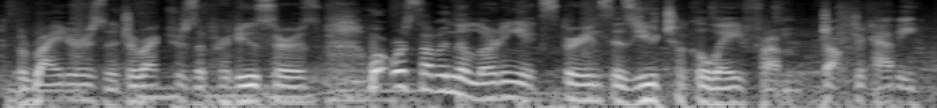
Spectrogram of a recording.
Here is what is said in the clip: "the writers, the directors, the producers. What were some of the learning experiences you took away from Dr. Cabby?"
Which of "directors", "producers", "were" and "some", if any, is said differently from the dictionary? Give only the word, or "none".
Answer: none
